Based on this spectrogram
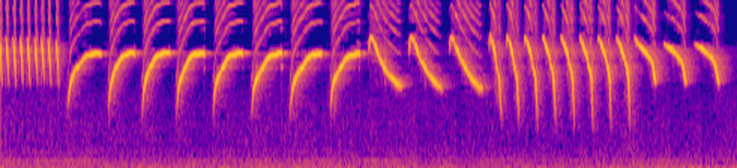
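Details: Canary prompt song to draw replies from other canaries: a brief fast rattle, then about ten evenly repeated upward-curving whistles, shifting into a quicker series of steep falling notes.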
